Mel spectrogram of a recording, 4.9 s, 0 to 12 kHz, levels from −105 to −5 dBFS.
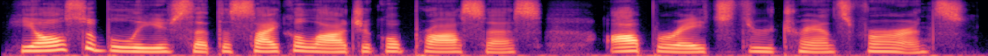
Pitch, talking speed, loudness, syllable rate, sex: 200 Hz, 120 wpm, -20 LUFS, 5.4 syllables/s, female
